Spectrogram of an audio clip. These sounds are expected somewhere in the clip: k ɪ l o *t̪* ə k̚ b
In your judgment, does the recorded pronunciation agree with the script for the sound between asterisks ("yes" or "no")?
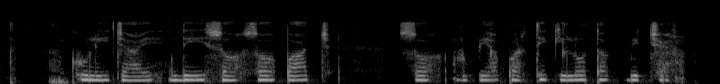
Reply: yes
